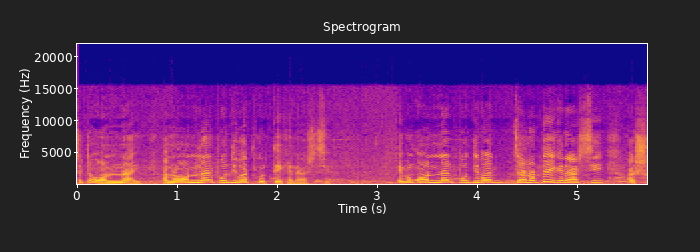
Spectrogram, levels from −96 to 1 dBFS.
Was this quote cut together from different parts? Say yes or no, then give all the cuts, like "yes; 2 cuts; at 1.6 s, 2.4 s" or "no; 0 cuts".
no; 0 cuts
